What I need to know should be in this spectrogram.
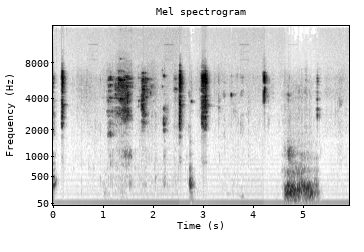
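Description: Two men chew and crunch food loudly.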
